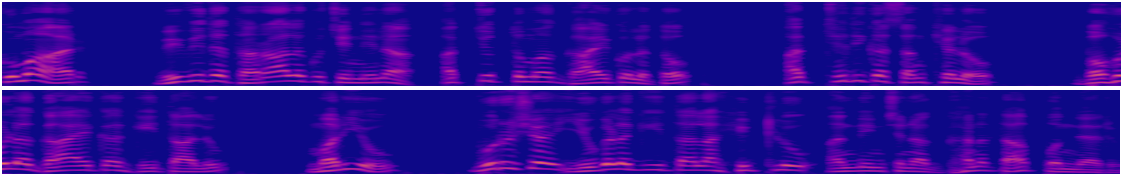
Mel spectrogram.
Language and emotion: Telugu, neutral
